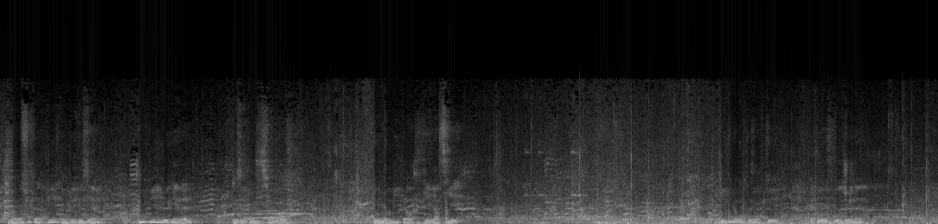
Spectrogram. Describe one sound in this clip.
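A man speaks with animation through a loudspeaker outdoors.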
